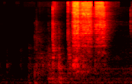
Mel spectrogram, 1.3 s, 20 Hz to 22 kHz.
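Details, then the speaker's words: RC Revell Liebherr A900C Litronic excavator model with three 1.7g boom servos: quick rasping whir as servos jerk to commanded positions at power-up, because servos don't report position back to the main microcontroller. "so you've seen all the servos jerked there so they jumped to the position that the microcontroller here your main control microcontroller told them to go to"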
